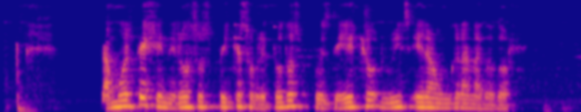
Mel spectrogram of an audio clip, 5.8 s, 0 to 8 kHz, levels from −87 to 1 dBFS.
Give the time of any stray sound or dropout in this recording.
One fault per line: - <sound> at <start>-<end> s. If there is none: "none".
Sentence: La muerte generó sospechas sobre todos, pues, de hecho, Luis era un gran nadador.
none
